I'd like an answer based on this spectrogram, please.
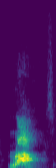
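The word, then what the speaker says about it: רז: Now, the word secret means raz, R-A-Z. That's how you pronounce it in Hebrew.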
